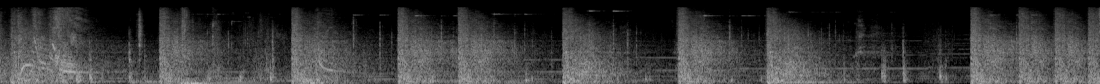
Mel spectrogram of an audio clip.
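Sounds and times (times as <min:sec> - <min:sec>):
gunshots echoing in stairwell: 0:00.0 - 0:00.9, 0:01.6 - 0:02.2, 0:02.9 - 0:08.3, 0:09.7 - 0:11.0.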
